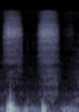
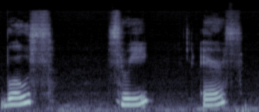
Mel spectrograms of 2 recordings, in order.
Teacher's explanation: with no vibration, which is th, th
